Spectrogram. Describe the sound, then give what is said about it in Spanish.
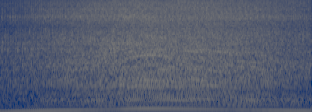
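A car engine revs hard, its loud growl climbing in pitch to a peak and then easing back down, with no one talking over it. “A ver, aceleralo un poquito.”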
